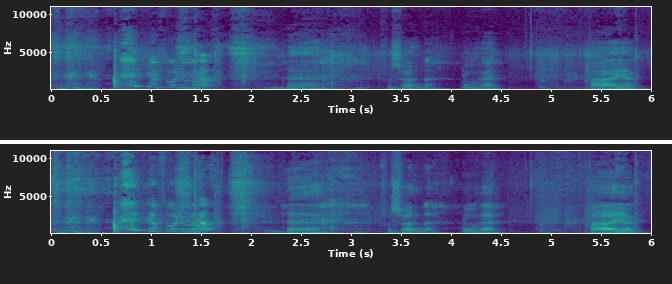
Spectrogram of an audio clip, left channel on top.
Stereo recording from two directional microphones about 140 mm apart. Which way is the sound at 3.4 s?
15° right (ahead or behind).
